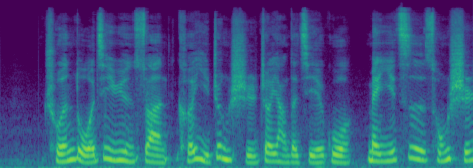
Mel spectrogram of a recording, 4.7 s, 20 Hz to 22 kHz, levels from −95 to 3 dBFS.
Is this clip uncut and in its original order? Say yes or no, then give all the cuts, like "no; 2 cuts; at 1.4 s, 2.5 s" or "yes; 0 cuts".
no; 1 cut; at 3.6 s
